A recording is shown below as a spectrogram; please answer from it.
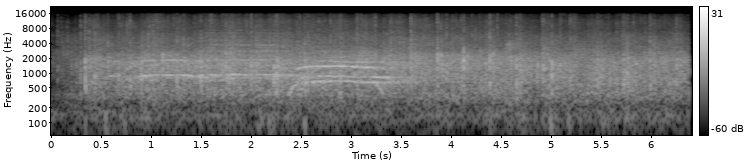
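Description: Audience applauding, swelling up within the first half second and then holding steady, with a few voices calling out in the crowd.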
